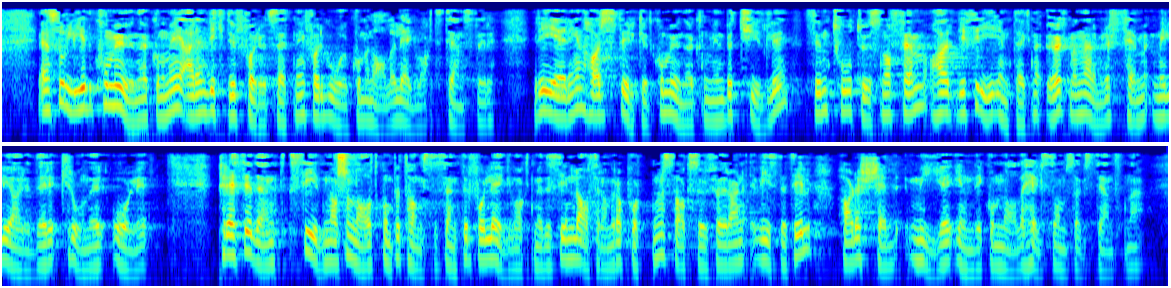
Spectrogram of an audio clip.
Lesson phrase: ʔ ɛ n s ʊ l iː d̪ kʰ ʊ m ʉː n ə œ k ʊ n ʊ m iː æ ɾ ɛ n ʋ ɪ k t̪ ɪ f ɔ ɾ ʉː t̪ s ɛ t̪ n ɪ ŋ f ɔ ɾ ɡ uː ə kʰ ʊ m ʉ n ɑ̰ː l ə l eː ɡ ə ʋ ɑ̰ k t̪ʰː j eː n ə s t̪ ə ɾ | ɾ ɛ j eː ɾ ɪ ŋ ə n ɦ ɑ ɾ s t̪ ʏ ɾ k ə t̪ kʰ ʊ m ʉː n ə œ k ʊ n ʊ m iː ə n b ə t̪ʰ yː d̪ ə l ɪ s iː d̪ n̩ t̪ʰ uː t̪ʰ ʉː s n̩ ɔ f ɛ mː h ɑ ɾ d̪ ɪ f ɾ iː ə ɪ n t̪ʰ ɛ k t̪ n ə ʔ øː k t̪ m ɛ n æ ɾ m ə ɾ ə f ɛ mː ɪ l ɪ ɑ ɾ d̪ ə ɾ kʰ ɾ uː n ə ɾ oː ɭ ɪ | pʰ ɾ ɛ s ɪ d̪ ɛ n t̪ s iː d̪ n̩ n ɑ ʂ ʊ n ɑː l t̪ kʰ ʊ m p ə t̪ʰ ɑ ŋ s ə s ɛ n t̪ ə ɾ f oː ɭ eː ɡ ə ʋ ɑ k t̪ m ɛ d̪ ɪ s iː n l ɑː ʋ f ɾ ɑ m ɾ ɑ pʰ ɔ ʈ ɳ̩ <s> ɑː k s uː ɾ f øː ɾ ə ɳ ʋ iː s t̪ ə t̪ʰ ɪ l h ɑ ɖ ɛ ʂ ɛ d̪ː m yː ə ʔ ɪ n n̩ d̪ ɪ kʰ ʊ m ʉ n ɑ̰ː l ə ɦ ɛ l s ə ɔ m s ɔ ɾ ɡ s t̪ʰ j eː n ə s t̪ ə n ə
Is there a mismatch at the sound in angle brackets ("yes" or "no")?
no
